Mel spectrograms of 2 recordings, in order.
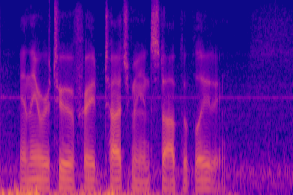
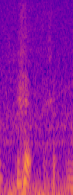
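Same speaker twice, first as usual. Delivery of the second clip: short unvoiced gloating laugh; a quick airy laugh at her bad luck; a breath of a gloating laugh; breathy laugh; 6 semitones higher than usual. Real, not acted. Laughs at his own karma line.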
